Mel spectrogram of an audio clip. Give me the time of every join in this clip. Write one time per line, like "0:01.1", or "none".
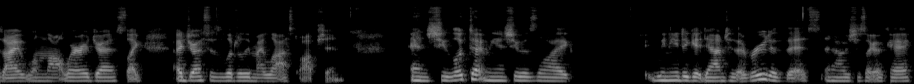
0:04.0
